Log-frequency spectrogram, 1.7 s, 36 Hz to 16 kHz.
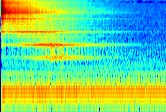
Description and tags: mm hat op
Electronic open hat. Sort of analog, inspired by the tr-606.
...pretty proud of how this turned out...
analog, drum, electronic, hat, hi-hat, lofi, percussion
